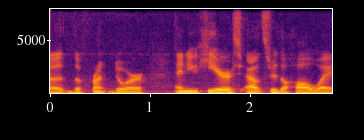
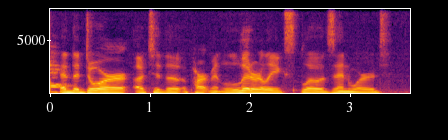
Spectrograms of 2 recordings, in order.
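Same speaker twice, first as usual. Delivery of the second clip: ordinary talk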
